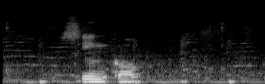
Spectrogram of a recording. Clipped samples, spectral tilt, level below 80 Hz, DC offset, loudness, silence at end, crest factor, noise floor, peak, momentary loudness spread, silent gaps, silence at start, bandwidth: under 0.1%; -9.5 dB/octave; -48 dBFS; under 0.1%; -17 LUFS; 0.2 s; 16 dB; -33 dBFS; -2 dBFS; 23 LU; none; 0.25 s; 7.2 kHz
